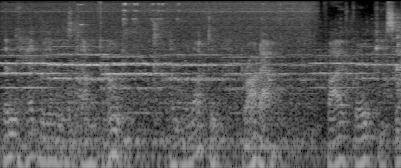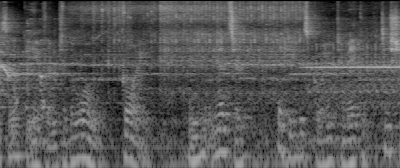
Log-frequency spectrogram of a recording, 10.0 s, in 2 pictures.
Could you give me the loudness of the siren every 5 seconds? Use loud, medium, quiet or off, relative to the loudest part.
loud, medium.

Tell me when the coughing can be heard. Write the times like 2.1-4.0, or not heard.
4.9-5.6.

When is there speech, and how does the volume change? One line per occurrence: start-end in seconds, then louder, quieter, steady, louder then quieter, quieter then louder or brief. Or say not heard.
0.0-9.9 steady.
